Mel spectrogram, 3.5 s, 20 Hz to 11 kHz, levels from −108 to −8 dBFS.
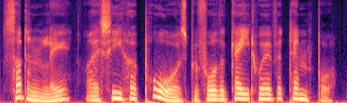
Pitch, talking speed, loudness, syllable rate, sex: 145 Hz, 190 wpm, -15 LUFS, 5.9 syllables/s, male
